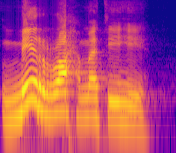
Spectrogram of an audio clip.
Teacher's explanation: You're substituting the noon for a ra. So when we read it together, we're going to read it it's mir rahmatihi. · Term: complete idgham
